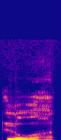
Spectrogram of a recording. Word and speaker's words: lourd: L-O-U-R se prononce lourd.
